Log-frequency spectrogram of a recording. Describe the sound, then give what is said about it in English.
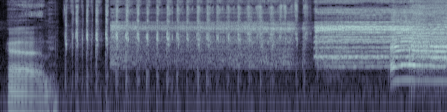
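A comedy show plays a prize-wheel spinning effect: a quick, regular run of ticking clicks, followed by a bright, sustained tonal chime that grows louder near the end. “do you want to do the sound effect and all that stuff that happens when we turn the wheel? We have a sound effect? Yeah. I like the sound effect.”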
